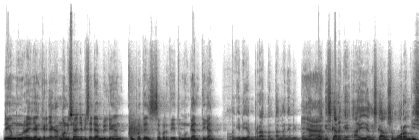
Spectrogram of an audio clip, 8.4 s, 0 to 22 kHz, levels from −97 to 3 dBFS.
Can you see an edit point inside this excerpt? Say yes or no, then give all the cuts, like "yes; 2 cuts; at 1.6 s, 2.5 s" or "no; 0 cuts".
yes; 1 cut; at 4.7 s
